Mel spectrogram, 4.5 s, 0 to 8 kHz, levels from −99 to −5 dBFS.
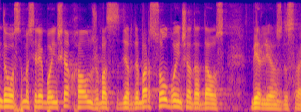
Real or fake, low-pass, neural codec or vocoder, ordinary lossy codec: real; 7.2 kHz; none; none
